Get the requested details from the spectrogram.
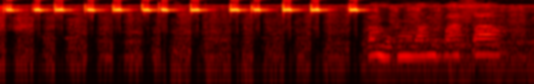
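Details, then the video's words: Cricket produces a steady series of high, clipped chirps about three per second for four seconds, then stops as a low hummed voice and faint music take over. "suara jangkrik mantap"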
